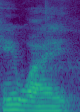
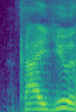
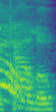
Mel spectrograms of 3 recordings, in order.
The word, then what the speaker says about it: Caillou: Right here it says pronounced KYYOO. – Caillou. That's just showing you how to. And so there's people saying Callow.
